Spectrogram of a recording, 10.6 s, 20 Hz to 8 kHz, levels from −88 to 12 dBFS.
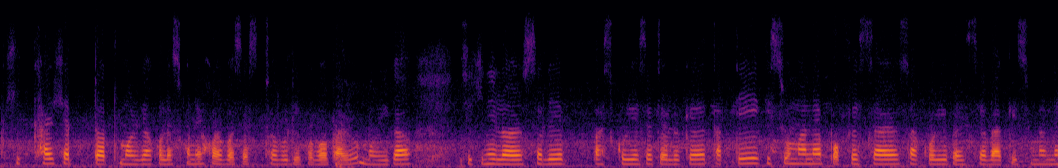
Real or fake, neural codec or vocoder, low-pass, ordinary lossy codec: real; none; 7.2 kHz; Opus, 32 kbps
